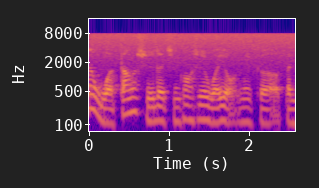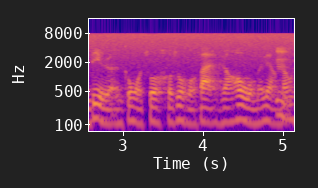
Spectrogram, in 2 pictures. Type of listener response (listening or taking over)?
listening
